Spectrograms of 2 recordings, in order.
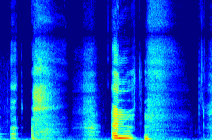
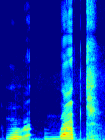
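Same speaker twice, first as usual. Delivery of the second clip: ordinary talk, nothing marked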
